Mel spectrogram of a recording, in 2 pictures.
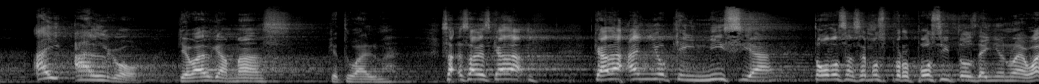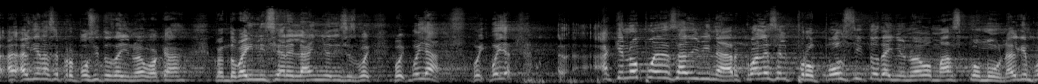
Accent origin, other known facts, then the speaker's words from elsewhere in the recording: Sonora, Mexico; Y yo crecí en México. A mí me corre machaca por las venas, ¿verdad? Yo soy sonorense y mi esposa es de Sonora.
